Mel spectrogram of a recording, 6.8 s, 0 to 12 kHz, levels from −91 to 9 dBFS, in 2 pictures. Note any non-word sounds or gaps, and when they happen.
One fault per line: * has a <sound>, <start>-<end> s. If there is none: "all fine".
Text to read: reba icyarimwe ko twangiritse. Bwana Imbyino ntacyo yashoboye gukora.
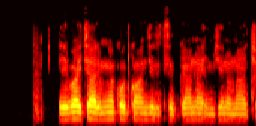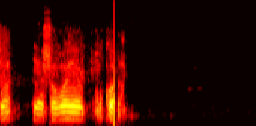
* has a dropout, 4.9-5.0 s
